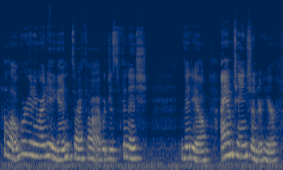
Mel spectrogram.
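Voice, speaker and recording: A slightly high, dark-toned woman's voice moves briskly over faint background noise. She's a young lifestyle vlogger from Northern California with a Californian accent, rambling chattily with lots of fillers as she gets ready at home. The phone camera catches her from a distance, a little off-mic.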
